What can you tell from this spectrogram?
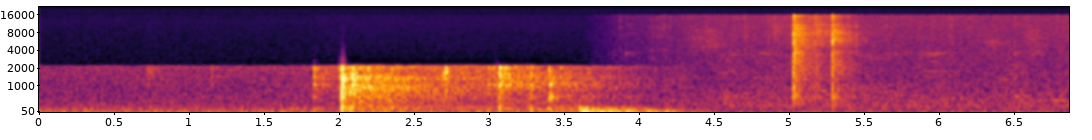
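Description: Clicks and light knocks from handling a box mod and its rebuildable dripping atomizer: one sharp click about two seconds in, a scatter of smaller knocks after it, then two quick clicks a third of a second apart just past halfway.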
